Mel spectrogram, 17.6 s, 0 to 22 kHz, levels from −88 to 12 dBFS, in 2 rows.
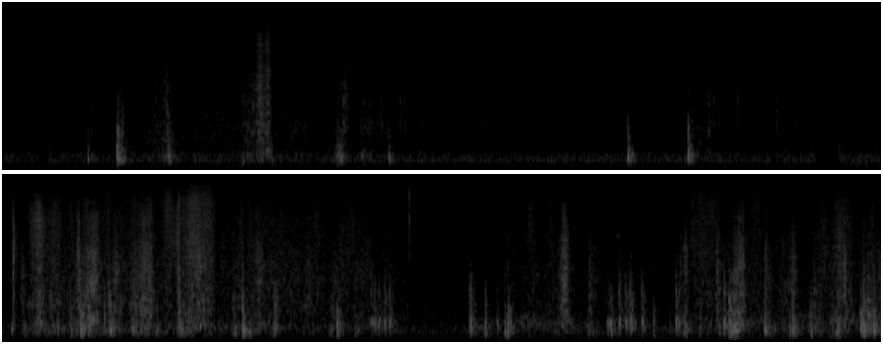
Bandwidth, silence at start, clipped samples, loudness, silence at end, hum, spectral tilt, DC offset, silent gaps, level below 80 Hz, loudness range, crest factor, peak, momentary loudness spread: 16.5 kHz; 0 s; under 0.1%; -60 LUFS; 0 s; none; -2 dB/octave; under 0.1%; 0.36-0.46 s, 8.14-8.38 s; under -90 dBFS; 11 LU; 26 dB; -36 dBFS; 12 LU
